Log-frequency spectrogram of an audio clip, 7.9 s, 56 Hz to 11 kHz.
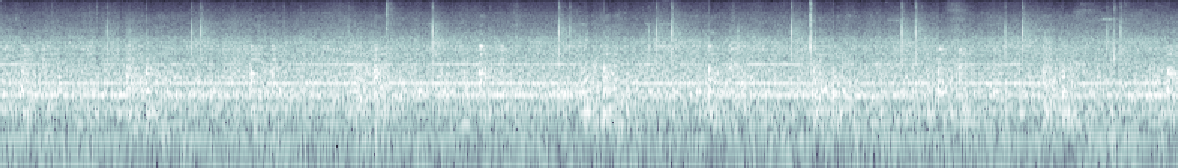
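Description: Aizu Railway 6050 series electric train running at speed, heard from inside the passenger car: a steady rumble of wheels on rail with a few steady whining tones and scattered light clicks.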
